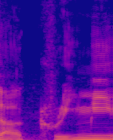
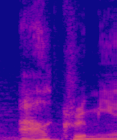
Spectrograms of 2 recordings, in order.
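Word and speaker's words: Alcremie: I don't think it's al creamy. Like cream, you know. No, alcrim. I think it's meant to be.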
